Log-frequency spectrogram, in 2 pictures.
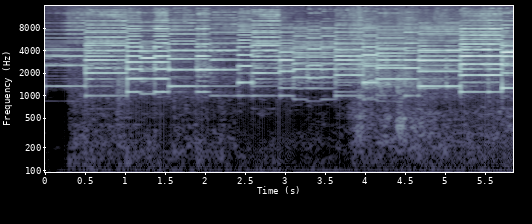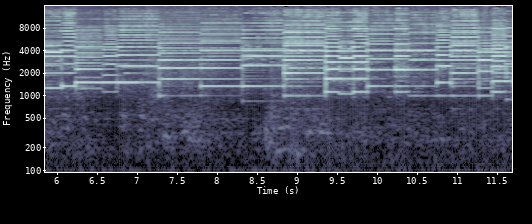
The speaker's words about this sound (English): What do you think that is? Ice cream truck. That's exactly right. When we were little, most of us, we'd hear that, we'd just go, whew, right? That was solid temptation, an ice cream truck.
